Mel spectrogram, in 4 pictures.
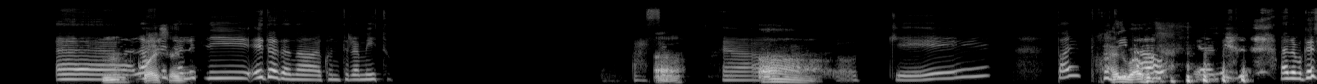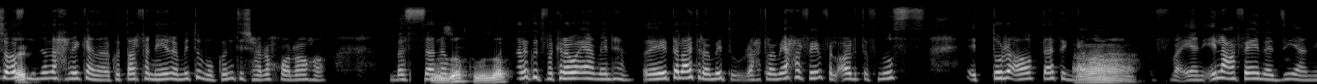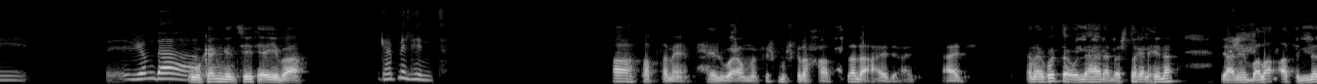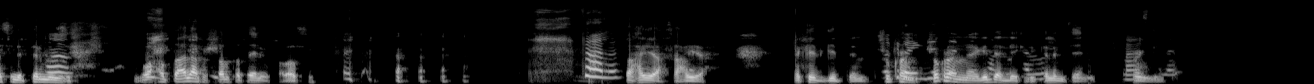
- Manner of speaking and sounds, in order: tapping; other background noise; laughing while speaking: "يعني"; laugh; unintelligible speech; distorted speech; laugh; laugh; laugh; chuckle; laugh; static
- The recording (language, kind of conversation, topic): Arabic, unstructured, إزاي نقدر نقلل التلوث في مدينتنا بشكل فعّال؟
